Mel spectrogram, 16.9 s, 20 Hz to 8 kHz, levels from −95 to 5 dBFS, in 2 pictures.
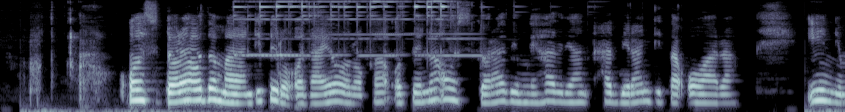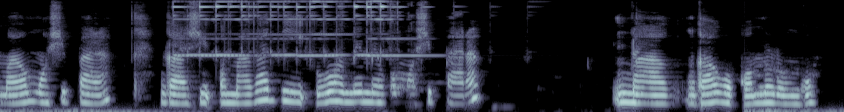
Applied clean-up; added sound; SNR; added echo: classical method Wiener filter.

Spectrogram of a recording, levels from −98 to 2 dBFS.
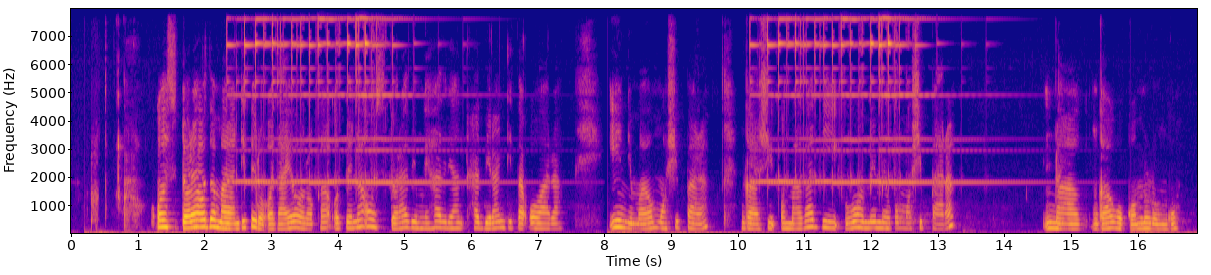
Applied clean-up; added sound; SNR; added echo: none; Bell; 13 dB; none.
